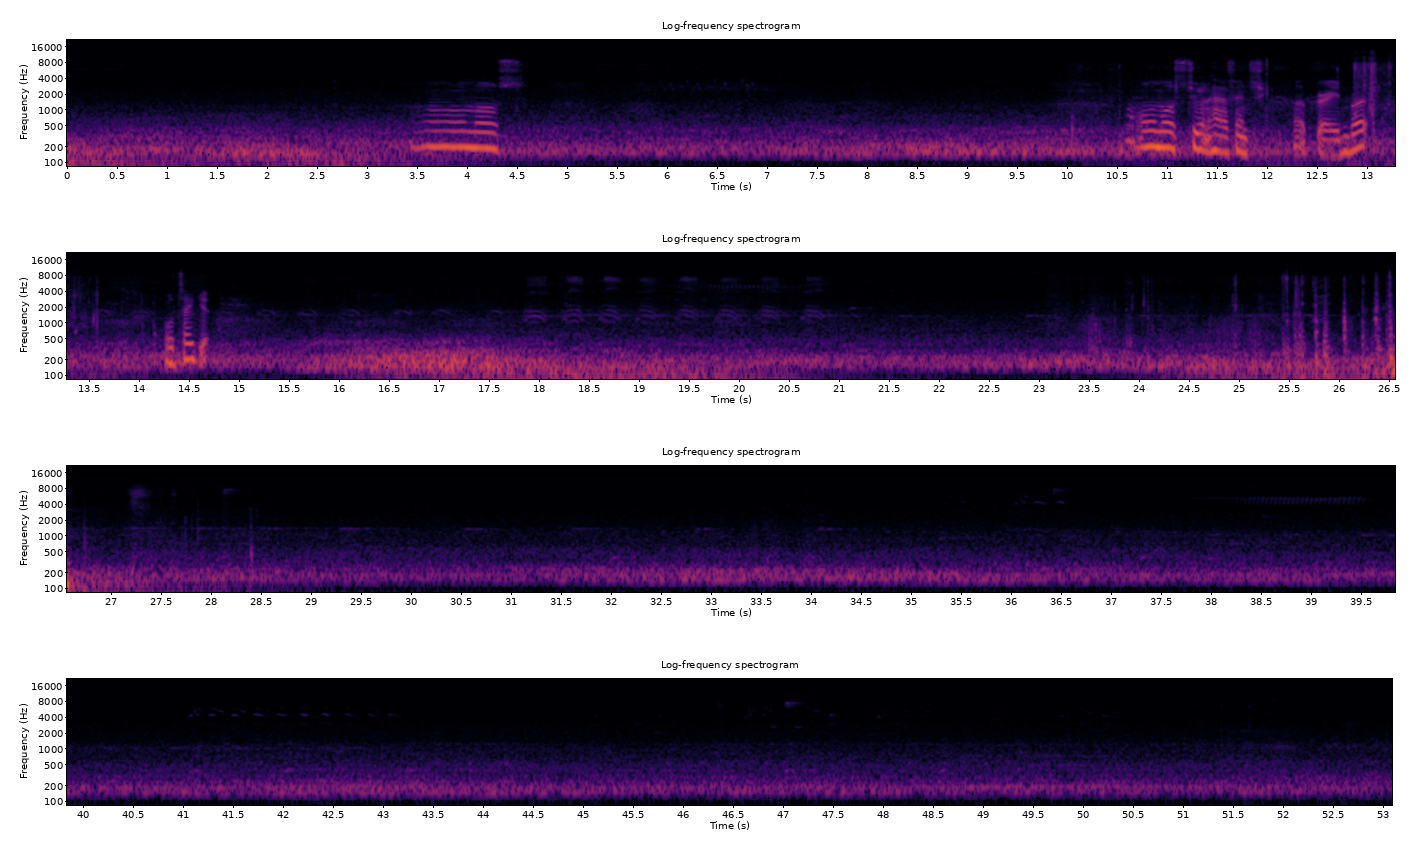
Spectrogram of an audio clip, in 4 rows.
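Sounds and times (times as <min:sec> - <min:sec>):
steady low rumble: 0:00.0 - 0:30.0
birds singing: 0:10.1 - 0:22.0, 0:23.8 - 0:30.7, 0:41.0 - 0:43.4, 0:44.6 - 0:52.7.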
